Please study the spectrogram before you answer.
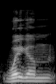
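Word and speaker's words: Whigham: wingham her yeah well it was way pronounced wiggum like you know chief and symptom simpsons ralph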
